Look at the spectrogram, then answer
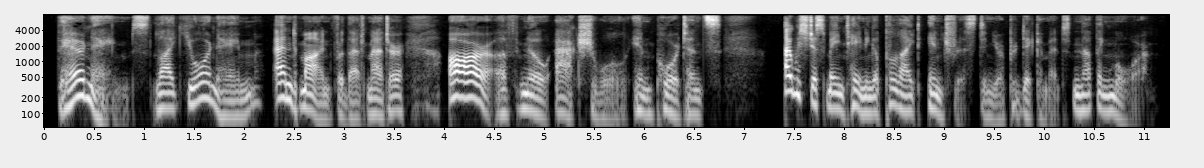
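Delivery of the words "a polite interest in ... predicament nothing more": ordinary delivery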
